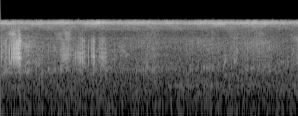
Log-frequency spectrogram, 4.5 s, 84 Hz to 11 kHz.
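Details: Frogs calling at 2am from a farm dock, many animals surrounding the listener; dense chorus of overlapping croaks and rasping pulses beneath a steady high insect-like drone.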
